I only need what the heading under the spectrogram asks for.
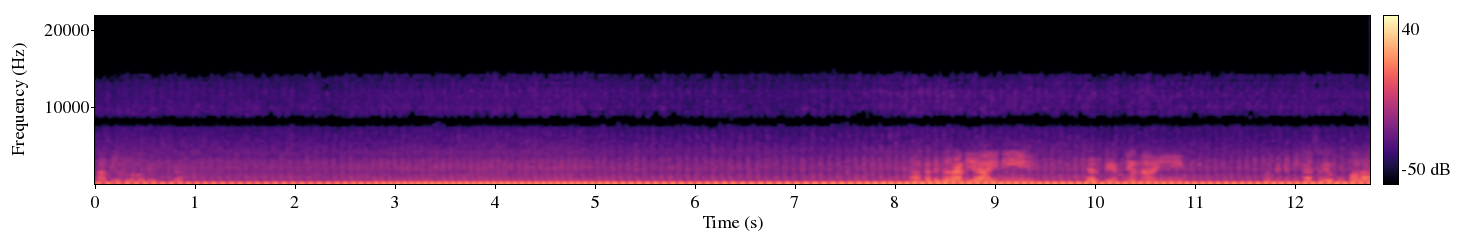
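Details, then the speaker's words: Motorcycle with PE carburetor just started, air screw at half a turn: idle beats lumpy and steady, revs climb then sag as mixture goes off while searching for the most stable idle, later found at one turn with 35 pilot jet. "ini setelan anginnya belum saya Setel ya masih di setengah putaran guys ya nanti kita cari raungan RPM tertinggi dan cari langsang paling stabil ya"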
